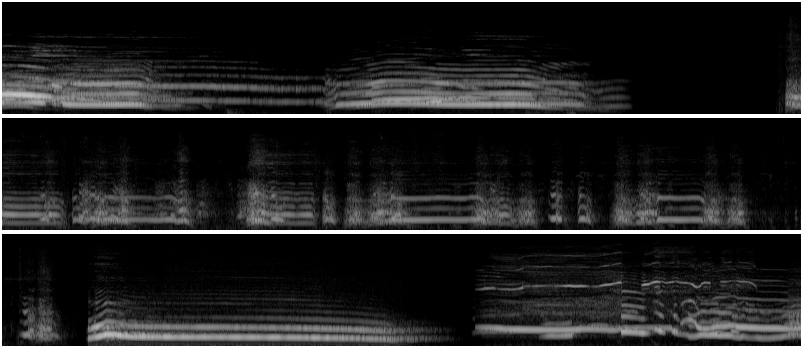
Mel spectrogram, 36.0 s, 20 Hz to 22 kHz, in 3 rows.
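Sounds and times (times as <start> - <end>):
dog howling: 11.8 - 23.2, 24.3 - 30.2, 31.1 - 35.9.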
